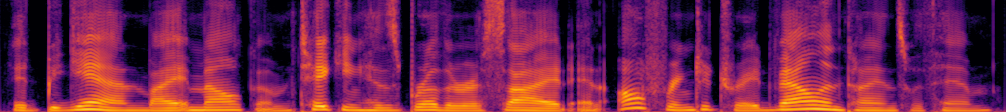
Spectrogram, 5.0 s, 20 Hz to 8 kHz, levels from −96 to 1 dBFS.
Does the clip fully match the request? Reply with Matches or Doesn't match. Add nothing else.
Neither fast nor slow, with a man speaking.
Doesn't match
